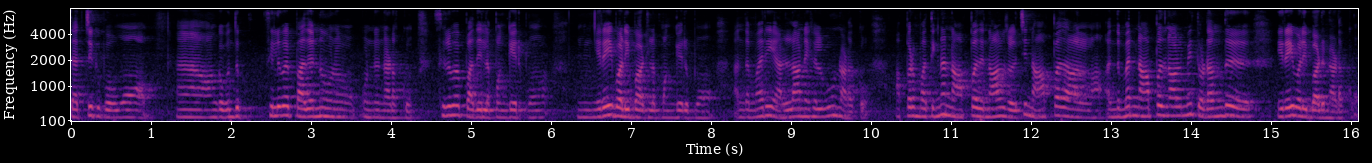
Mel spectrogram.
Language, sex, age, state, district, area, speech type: Tamil, female, 30-45, Tamil Nadu, Tiruchirappalli, rural, spontaneous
